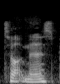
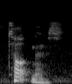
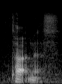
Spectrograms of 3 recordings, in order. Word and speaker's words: Totnes: Everyone says Totnes, but apparently it's supposed to be Totnes. – Okay, so, Totnes.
